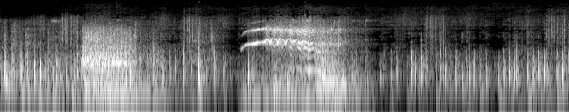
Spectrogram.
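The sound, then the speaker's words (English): A horse lets out a loud, shrill whinny in the middle of a steady, rapid drumming of galloping hooves that continues before and after the call, with a burst of rough noise early on. “Yeah, I can use that horse.”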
